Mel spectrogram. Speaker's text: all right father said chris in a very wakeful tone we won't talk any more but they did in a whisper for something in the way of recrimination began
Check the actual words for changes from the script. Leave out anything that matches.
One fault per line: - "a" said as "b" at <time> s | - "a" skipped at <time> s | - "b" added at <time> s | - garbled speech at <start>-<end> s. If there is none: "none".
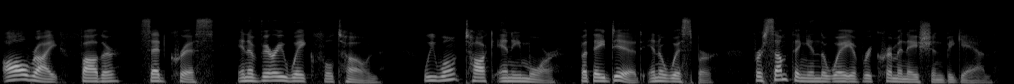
none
